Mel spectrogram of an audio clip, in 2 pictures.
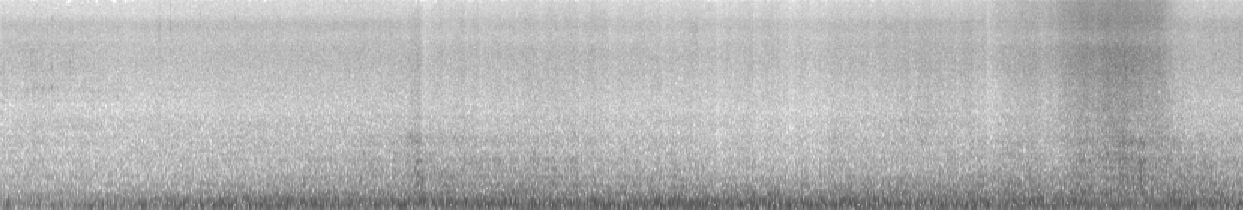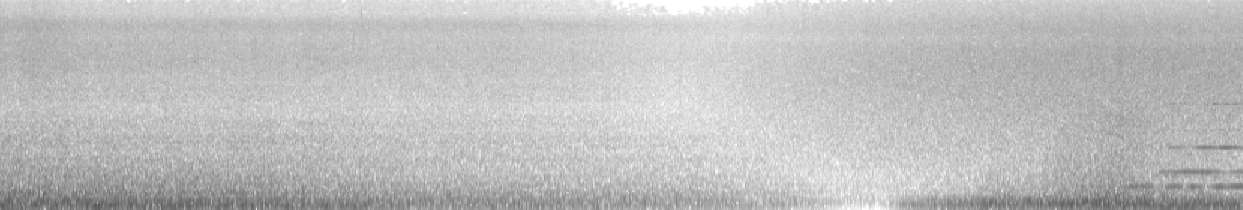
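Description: Breaking ocean surf: a heavy, low rushing rumble with a brighter surge of spray-like hiss about halfway through. It fades almost to nothing near the end, then swells back.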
